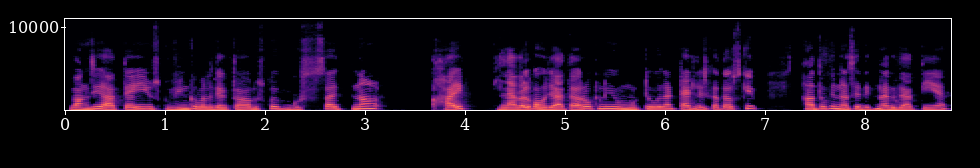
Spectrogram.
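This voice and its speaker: A woman's voice: on the high side, steady tone, fairly quick, darkish tone, no room sound. A woman casually retelling a fan story and speaking the characters' lines in her own voice, often stopping to restart. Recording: dry, dull lo-fi recording.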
